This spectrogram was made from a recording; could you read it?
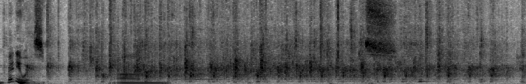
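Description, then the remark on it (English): An audience applauds steadily, a dense wash of many hands clapping at a fairly loud level, with a brief voice rising at the start and some murmured vocal sounds mixed in. “And I appreciate the applause, but it's also about, like, what are we doing, though?”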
